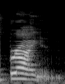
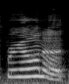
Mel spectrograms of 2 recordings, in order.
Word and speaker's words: Brianna: She couldn't say my name. I was Brian. So, which is okay, you know, I understand. So she thought my name was Brian. I was little and I'm like, it's Brianna.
